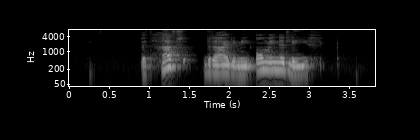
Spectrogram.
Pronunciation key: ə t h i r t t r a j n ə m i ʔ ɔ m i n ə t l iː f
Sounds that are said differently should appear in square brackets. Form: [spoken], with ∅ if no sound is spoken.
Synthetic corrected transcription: ə t h [a] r t [d] r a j [d] ə m i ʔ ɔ m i n ə t l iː f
